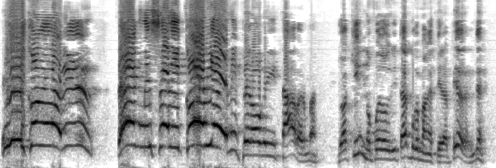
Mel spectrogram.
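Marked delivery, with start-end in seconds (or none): 0.0-3.6 a blind beggar crying out over the crowd; desperate shout. Retold or imitated. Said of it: "él gritaba".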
